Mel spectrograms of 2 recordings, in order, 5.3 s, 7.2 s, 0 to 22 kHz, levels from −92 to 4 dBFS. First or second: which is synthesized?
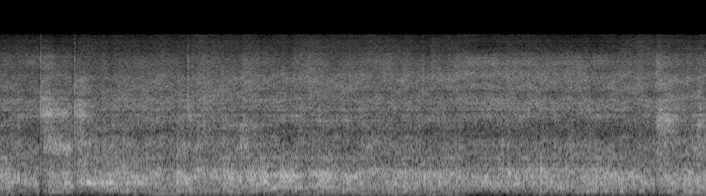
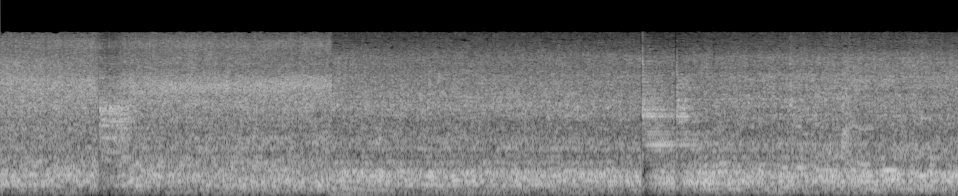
first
